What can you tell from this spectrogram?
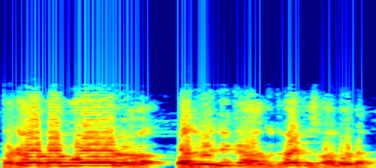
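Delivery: ordinary talk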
